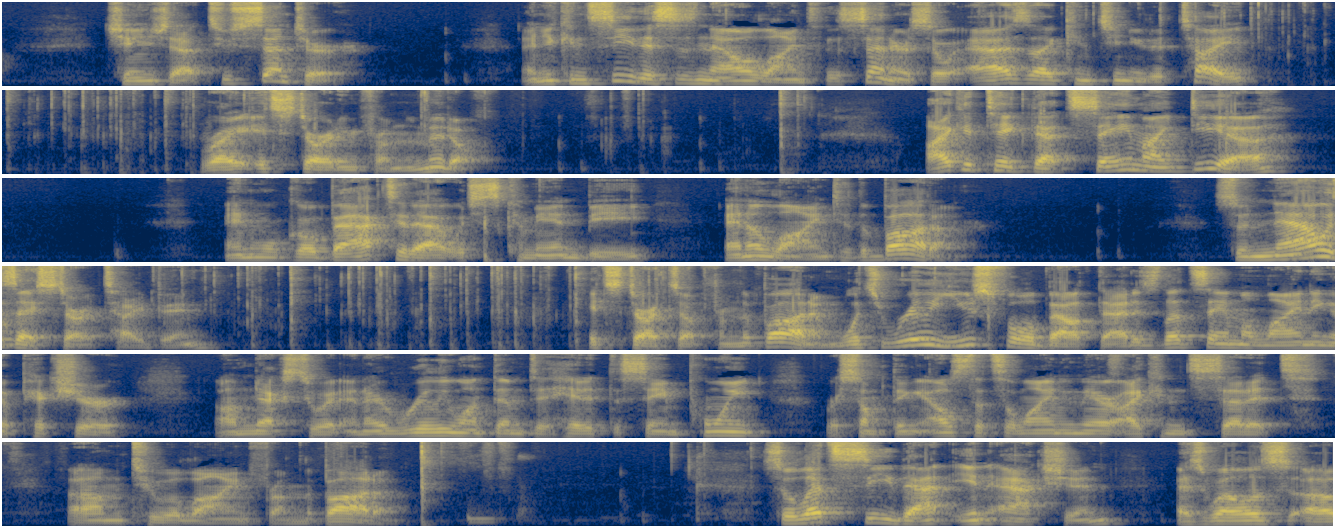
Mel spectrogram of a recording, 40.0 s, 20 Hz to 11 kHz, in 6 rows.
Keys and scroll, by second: 3.6-8.3 typing, 9.8 v, 10.5 BackSpace, 15.7 super+b, 16.8 super+b, 20.1-23.7 typing, 24.9 v, 27.4 v, 35.4 BackSpace.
